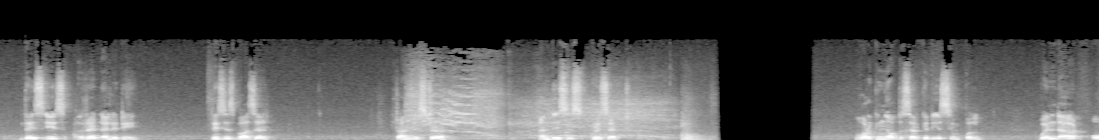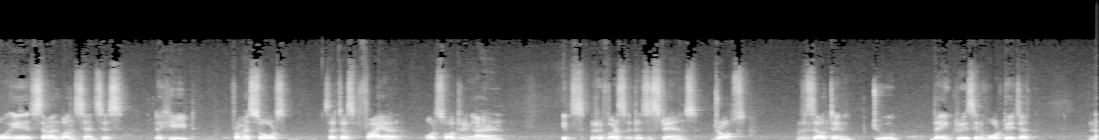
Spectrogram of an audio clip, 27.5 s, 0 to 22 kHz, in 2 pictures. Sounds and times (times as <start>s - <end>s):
Speech: 0.3s - 1.8s, 2.6s - 3.5s, 5.0s - 5.7s, 6.8s - 7.9s, 10.7s - 12.4s, 13.0s - 20.2s, 20.8s - 23.2s, 23.8s - 26.8s.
